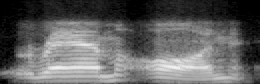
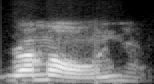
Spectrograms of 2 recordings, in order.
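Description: First: It is split into two separate words. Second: It is run together as one name. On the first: It is a play on the album title. The speaker calls it right. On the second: It sounds like a person's name. The speaker calls it wrong. "Not Ramon"

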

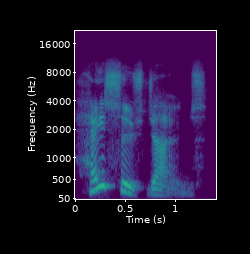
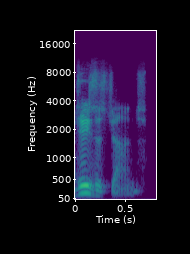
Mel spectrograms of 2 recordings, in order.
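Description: First: Jesus is said the Spanish way, like hey-soos. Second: Jesus is said the English way, with a J. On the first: The speaker calls it right. "should actually be pronounced" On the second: The speaker calls it wrong. "instead of"

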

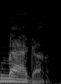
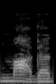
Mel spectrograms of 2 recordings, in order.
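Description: First: The first vowel matches 'magazine'. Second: The first vowel differs from 'magazine'. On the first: This is the speaker's own way of saying it. "I say MAGA. It's the way it is, because it looks like magazine to me" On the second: This is how some other people say it. "some people pronounce it MAGA"

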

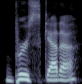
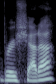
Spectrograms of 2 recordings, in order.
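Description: First: It is pronounced the original, non-American way. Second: It is pronounced the Americanized way. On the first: The speaker calls it right. "even though it's right" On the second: The speaker calls it wrong. "not bruschetta"

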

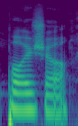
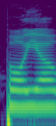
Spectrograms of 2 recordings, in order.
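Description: First: The double L sounds like sh, Argentine style. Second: The double L sounds like a y.

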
